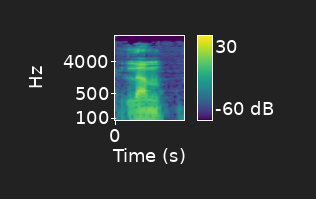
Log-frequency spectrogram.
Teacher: لام کو باریک پڑھنا ہے، میم ساکن کا یہاں اظہار ہے، غنہ نہیں کریں گے، لم نہیں کریں گے، لم، ٹھیک ہے۔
